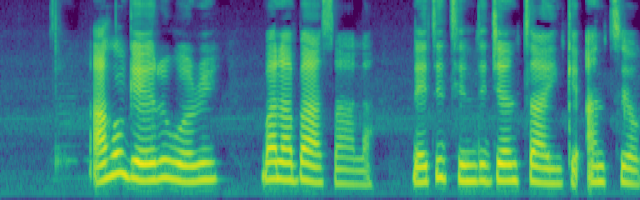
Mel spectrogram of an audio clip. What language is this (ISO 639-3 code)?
ibo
